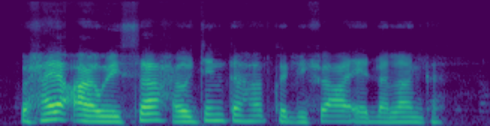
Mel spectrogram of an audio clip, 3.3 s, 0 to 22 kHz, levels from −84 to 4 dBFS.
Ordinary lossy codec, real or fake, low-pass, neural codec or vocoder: none; fake; none; codec, 44.1 kHz, 2.6 kbps, SNAC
